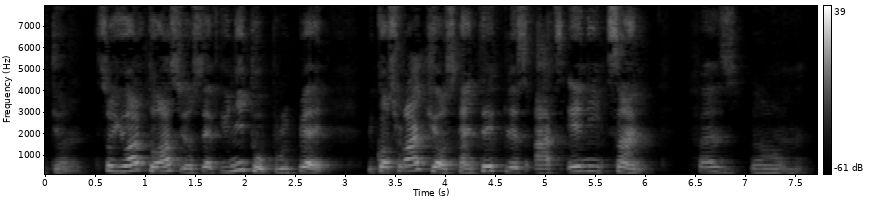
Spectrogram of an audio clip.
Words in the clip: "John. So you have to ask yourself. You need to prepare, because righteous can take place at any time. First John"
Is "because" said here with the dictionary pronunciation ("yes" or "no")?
no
